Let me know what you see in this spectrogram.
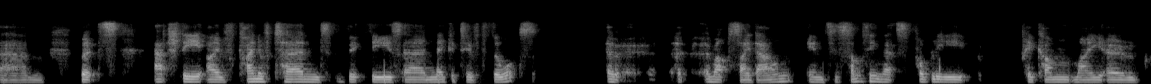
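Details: Adult man who describes himself as a person who stutters; stuttering.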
